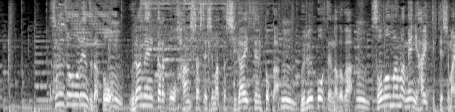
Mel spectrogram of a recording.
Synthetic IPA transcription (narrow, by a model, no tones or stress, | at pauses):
t͡sɨːʑo̞ːno̞ɾẽ̞nd͡zɨd̪at̪o̞ɯ̟ɾamẽ̞ŋkaɾako̞ːhãɰ̃ɕaɕi̥t̪e̞ɕimat̪ːaɕiɡaisẽ̞nt̪o̞ka̰bɯ̟ɾɯ̟ːko̞ːsẽ̞nːad̪o̞ɡa̰so̞no̞mamame̞ɲ̟iɦait̪ːe̞kʲi̥t̪eɕima̰i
